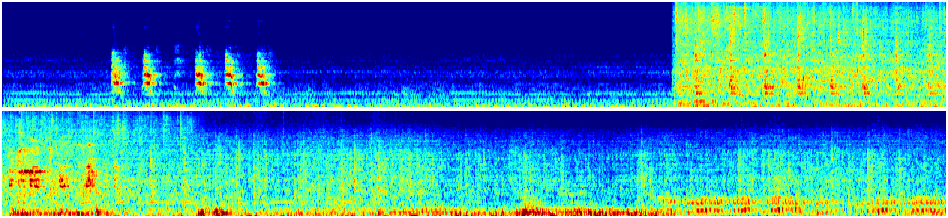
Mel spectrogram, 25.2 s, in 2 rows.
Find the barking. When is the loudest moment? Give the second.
13 s.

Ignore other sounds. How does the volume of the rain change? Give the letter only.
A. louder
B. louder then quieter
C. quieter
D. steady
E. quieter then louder
C.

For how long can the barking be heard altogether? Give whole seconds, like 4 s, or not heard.
4 s.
